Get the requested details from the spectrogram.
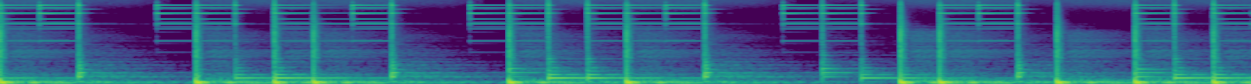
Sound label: Jazzy Rock Drums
